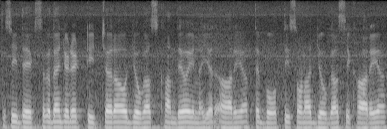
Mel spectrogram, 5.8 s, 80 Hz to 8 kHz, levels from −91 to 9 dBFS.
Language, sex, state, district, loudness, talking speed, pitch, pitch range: Punjabi, male, Punjab, Kapurthala, -15 LUFS, 235 wpm, 120 Hz, 115-125 Hz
